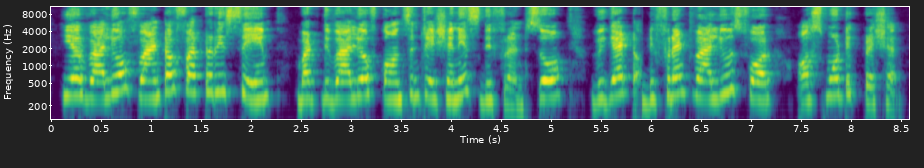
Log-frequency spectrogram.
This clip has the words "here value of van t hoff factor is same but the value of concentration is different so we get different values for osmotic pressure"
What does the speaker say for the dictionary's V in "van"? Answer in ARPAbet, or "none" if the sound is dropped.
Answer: V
